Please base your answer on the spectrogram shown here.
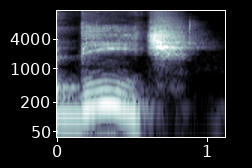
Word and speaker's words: beach: Porque quando você vai pra praia, você tá muito feliz, você tá alegre, você vai à praia, you go to the beach, be beach, beach.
